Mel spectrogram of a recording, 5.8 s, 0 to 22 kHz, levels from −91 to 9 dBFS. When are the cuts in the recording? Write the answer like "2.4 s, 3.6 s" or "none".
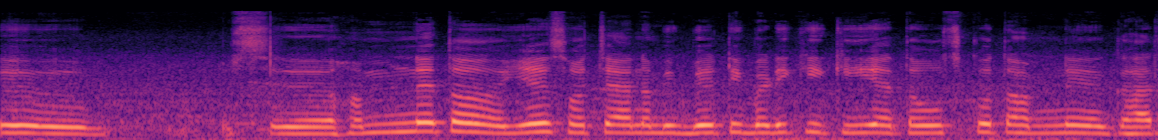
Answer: none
